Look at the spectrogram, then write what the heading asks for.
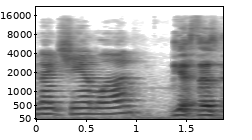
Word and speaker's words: Shyamalan: This is because when Shyamalan approached Disney... Shyamalan. Yes. That's how we actually say his name.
